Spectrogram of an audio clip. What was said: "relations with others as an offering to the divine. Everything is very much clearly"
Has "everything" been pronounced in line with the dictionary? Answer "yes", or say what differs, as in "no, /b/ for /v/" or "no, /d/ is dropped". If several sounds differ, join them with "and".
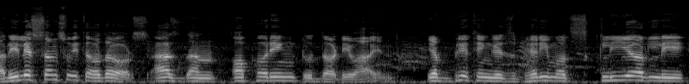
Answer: no, /t/ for /θ/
